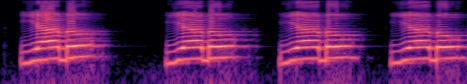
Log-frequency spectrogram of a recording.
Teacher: یہاں پر قلقلہ کریں گے، کیونکہ با کے اوپر سکون ہے اور با حروف قلقلہ میں سے ایک ہے۔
